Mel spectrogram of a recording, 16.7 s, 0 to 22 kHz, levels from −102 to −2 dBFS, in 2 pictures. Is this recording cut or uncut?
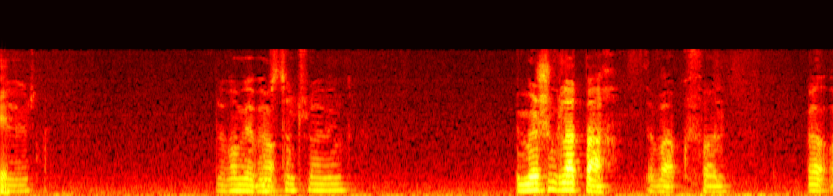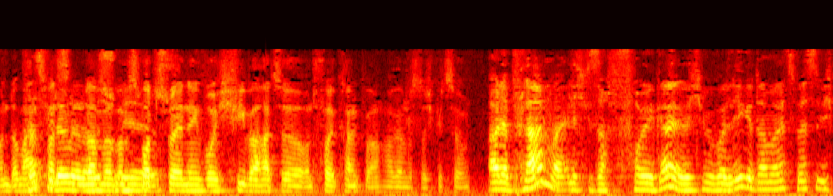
uncut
